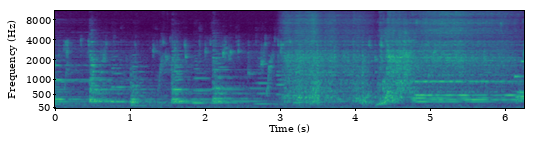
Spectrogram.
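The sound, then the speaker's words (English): Water sloshes and splashes as someone wades into foggy cave water fed by a river warmed by hot springs, starting with choppy, gurgling swirls and building into a steady, louder rush of churning water. “Oh, the water is not bad.”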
